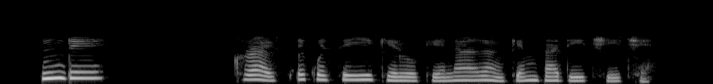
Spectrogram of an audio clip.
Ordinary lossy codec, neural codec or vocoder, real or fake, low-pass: MP3, 24 kbps; none; real; 3.6 kHz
